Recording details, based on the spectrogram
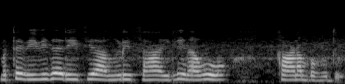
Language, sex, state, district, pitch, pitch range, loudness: Kannada, female, Karnataka, Mysore, 225 Hz, 210-245 Hz, -22 LUFS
